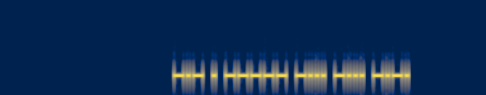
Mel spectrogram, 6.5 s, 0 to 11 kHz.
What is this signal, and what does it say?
Morse code, heard as a keyed tone, about 28 wpm, 700 Hz. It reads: KE0BBC
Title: USA Call Signs - 6 Characters - Repeated 2x - 28wpm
